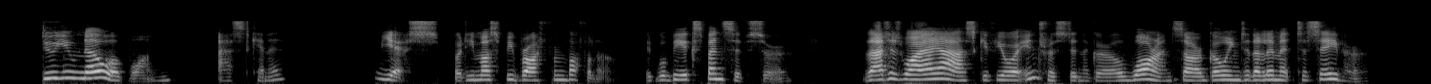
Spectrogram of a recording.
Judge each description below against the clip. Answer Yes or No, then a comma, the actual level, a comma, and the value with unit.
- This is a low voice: No, high, 205 Hz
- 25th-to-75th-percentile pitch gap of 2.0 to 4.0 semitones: Yes, average, 3.7 semitones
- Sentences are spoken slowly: No, average, 170 wpm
